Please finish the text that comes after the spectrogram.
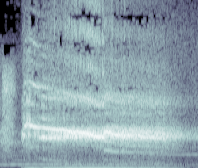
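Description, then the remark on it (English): A person imitates a griffin's squawking screech with one loud, shrill, drawn-out cry of nearly two seconds, its piercing pitch sagging slightly before it fades. No other sounds accompany it. “The griffin... turns its beady eyes towards the dwarf and stares at him through the keyhole.”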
